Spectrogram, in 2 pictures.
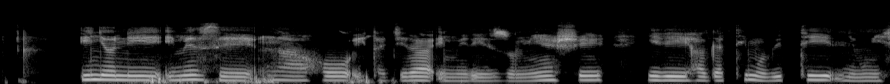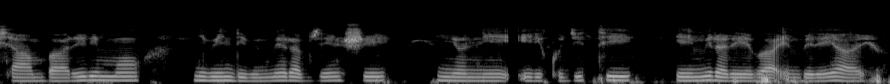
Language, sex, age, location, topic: Kinyarwanda, female, 25-35, Huye, agriculture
